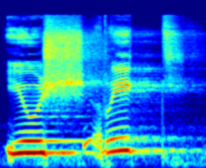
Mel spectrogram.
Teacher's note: Huruf ra dibunyikan secara tarqiq karena ra berharokat kasrah, maka ra dibunyikan dengan tipis. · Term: ro dibunyikan dengan tipis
